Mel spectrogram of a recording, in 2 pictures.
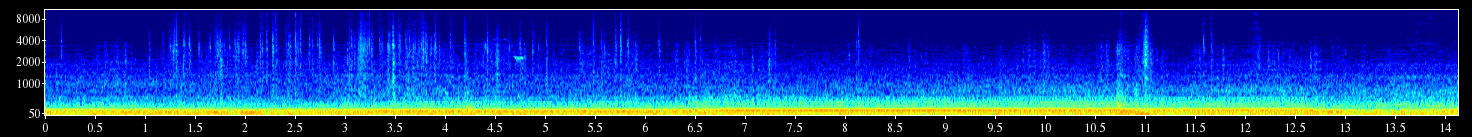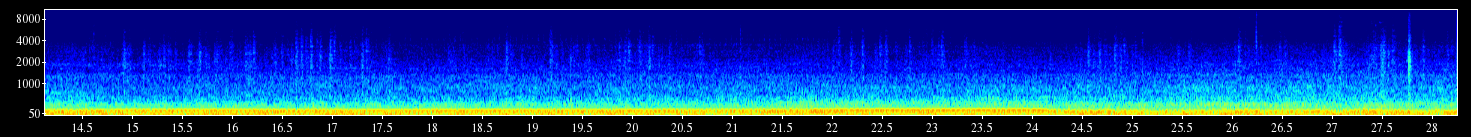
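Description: V8 engine running with a steady low drone. Its pitch steps up a few seconds in and again a little later, holds, drops back about halfway through, climbs again soon after, and falls back near the end.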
